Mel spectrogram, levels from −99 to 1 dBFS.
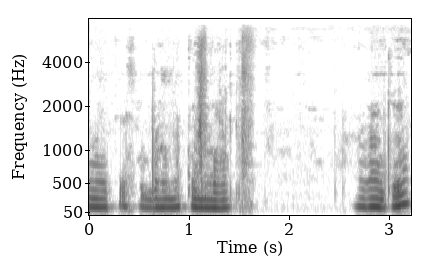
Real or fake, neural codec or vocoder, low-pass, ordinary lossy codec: real; none; 7.2 kHz; none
